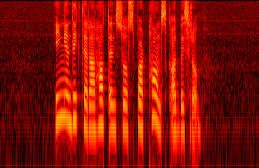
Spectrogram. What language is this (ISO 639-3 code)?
nor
